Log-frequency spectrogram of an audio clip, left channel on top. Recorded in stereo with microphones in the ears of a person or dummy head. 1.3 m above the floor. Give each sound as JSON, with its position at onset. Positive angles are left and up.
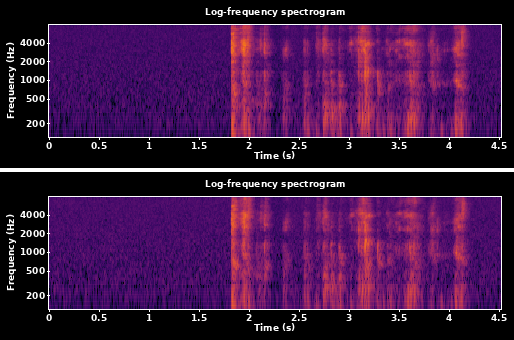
{"t": 1.8, "sound": "chewing", "side_deg": 10, "distance_m": 1.6}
